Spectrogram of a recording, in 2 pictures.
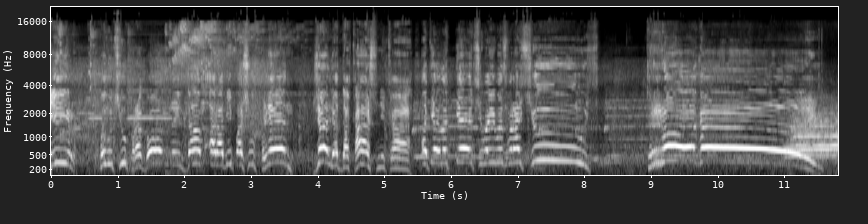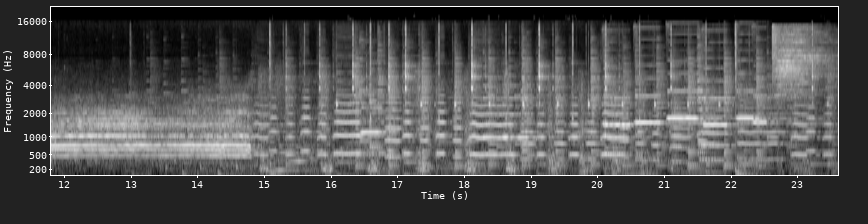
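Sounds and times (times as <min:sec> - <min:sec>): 
high whistle: 0:00.0 - 0:03.3, 0:05.3 - 0:23.6
speech: 0:00.0 - 0:08.3, 0:08.9 - 0:11.4
train wheels clattering as train pulls away from a station platform: 0:00.0 - 0:23.6
train horn: 0:05.4 - 0:23.6.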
